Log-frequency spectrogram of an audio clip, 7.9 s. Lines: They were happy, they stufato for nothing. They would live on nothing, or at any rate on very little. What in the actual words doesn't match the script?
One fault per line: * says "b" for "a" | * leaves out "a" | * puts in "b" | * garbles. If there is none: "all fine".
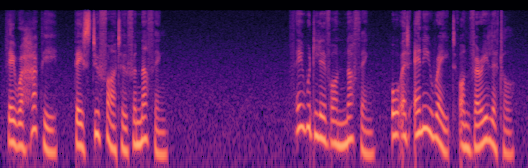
all fine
